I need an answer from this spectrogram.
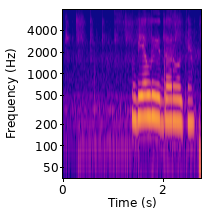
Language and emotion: Russian, neutral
